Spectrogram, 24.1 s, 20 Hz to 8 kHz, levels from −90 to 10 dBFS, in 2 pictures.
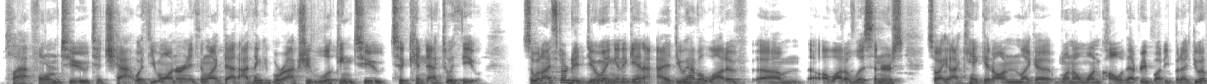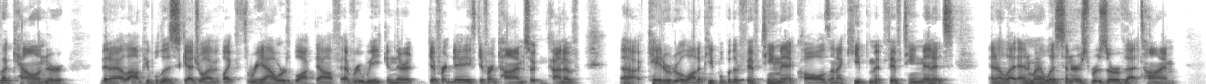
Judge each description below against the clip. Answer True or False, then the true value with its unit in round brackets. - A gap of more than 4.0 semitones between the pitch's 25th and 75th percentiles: False (2.8 semitones)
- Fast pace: True (285 wpm)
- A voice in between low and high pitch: False (125 Hz)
